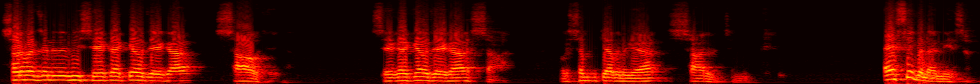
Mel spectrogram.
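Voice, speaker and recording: A male Hindi teacher explaining spelling rules to exam students, asking questions and answering them himself while repeating key words slowly. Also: fairly high pitch, lively intonation, poor audio. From India.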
